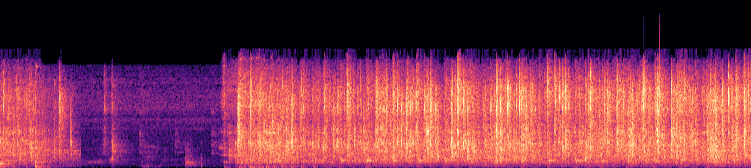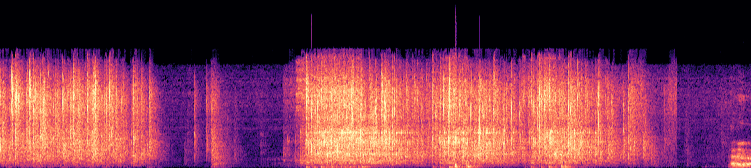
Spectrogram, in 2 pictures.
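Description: Allis-Chalmers WM tractor engine running as the machine moves forward, a steady broadband rumble that drops out briefly near the middle before resuming loud, with faint voices in the quieter gaps.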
